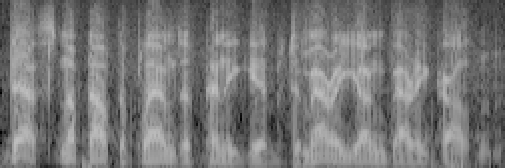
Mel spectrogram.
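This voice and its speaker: A man's voice: low-pitched, normal speed. A man working as a polished, dramatic announcer and narrator, reading scripted radio copy in the style of the 1940s. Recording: old noisy radio recording, sharp sound.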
